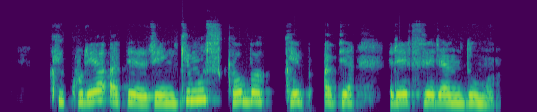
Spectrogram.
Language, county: Lithuanian, Vilnius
